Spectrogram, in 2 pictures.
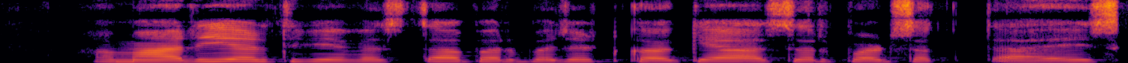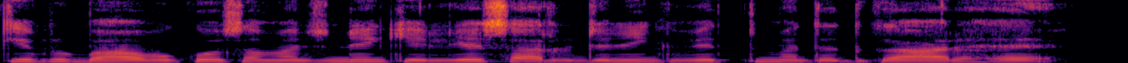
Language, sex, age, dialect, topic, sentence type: Hindi, female, 46-50, Hindustani Malvi Khadi Boli, banking, statement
